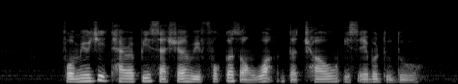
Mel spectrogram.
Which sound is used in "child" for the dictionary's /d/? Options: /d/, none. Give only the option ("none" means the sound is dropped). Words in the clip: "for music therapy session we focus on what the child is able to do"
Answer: none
